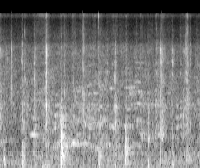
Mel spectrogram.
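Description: Faint handling of a cardboard box and a paper booklet: scattered light taps and clicks as the booklet is taken out of the box.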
